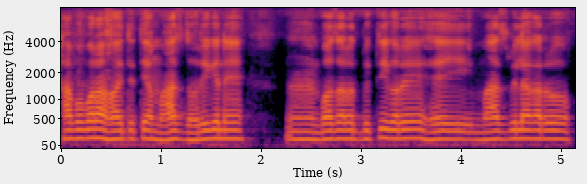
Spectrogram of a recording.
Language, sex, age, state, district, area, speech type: Assamese, male, 18-30, Assam, Barpeta, rural, spontaneous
